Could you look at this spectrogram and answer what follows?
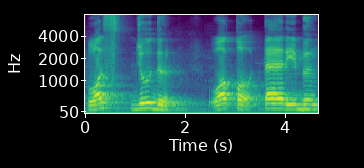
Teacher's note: قاف موٹا بھی ہے، قاف پر قلقلہ بھی ہوگا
